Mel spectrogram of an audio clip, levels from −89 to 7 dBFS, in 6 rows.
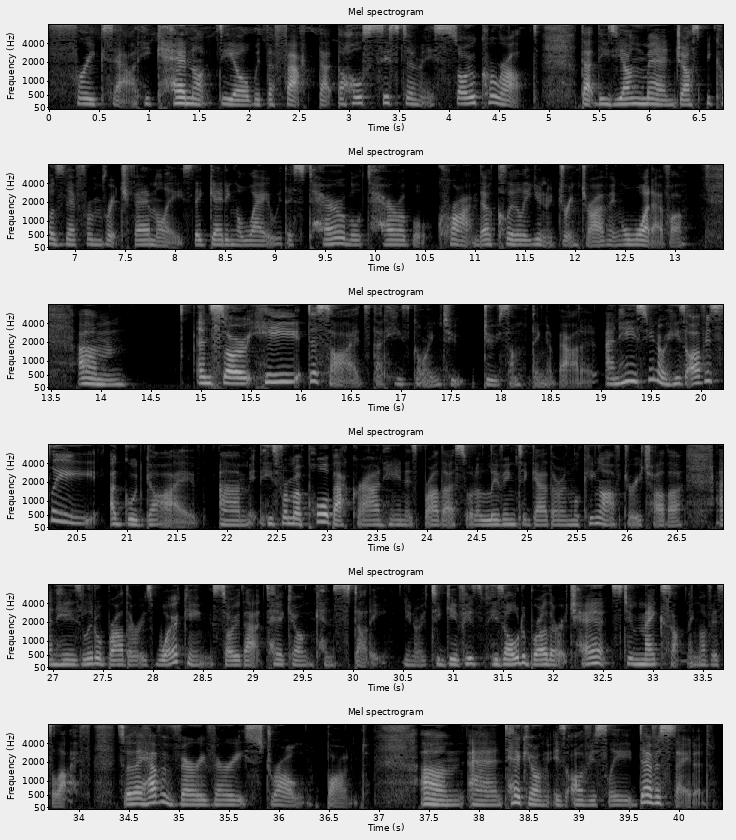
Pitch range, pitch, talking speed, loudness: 170-205 Hz, 180 Hz, 185 wpm, -31 LUFS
